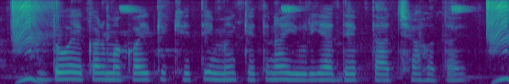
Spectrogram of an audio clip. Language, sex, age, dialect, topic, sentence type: Magahi, female, 25-30, Western, agriculture, question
